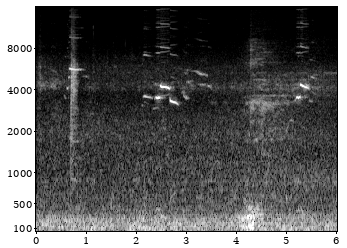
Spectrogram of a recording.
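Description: A few short, high bird chirps over a low, steady background rumble, with a brief click under a second in.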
